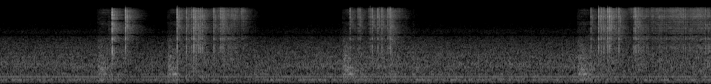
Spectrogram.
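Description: A welder crackles and sizzles in short bursts.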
